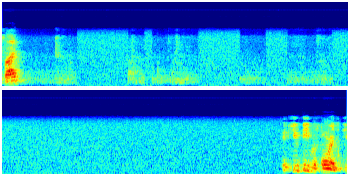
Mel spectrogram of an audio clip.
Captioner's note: silence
